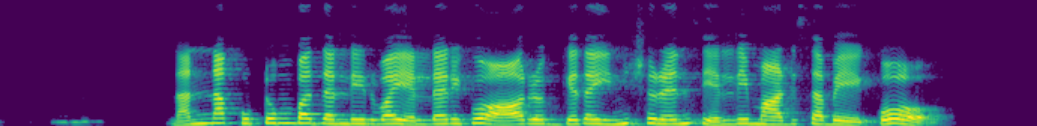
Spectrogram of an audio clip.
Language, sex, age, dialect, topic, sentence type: Kannada, female, 60-100, Central, banking, question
